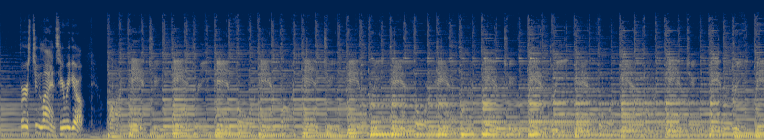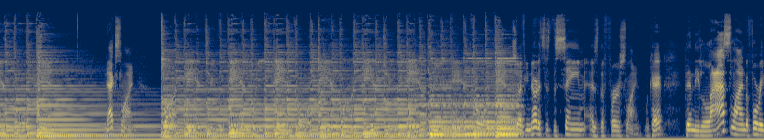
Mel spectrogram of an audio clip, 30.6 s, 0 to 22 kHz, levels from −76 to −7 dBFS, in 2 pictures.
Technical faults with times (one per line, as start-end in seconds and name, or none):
none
